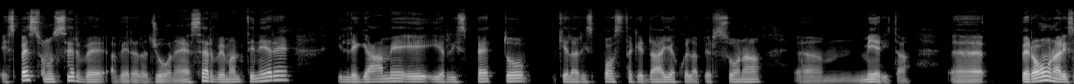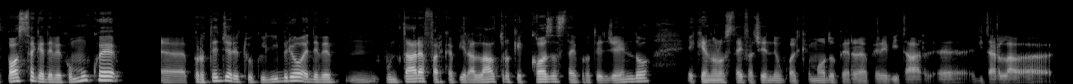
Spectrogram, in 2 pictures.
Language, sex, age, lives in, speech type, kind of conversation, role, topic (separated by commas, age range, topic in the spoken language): Italian, male, 40-44, Italy, conversation, advice, advisor, Come posso imparare a dire di no senza sentirmi sopraffatto?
